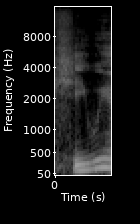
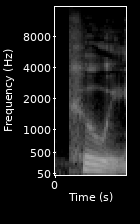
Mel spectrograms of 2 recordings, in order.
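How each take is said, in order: First: The first syllable has an 'ee' vowel. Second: The first syllable has an 'oo' vowel. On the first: The speaker calls it right. "that's how it's pronounced" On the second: The speaker calls it wrong. "what cooey?"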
